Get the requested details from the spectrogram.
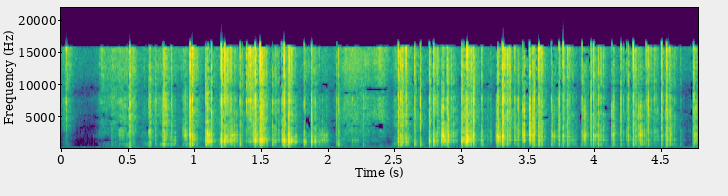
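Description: Fingernails tap and scratch the laminated cardboard cover of a teal 2020 spiral-bound planner lying flat. Rapid, crisp, papery scratches and light taps come in uneven bursts, bright in tone with little low end. Each sound dies away almost at once.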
